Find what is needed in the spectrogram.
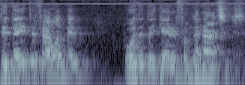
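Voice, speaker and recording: Noticeable background noise and audible room echo around a man at a moderate pace. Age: 70s. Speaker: conference speaker. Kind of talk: conference talk. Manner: halting, repeats words.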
